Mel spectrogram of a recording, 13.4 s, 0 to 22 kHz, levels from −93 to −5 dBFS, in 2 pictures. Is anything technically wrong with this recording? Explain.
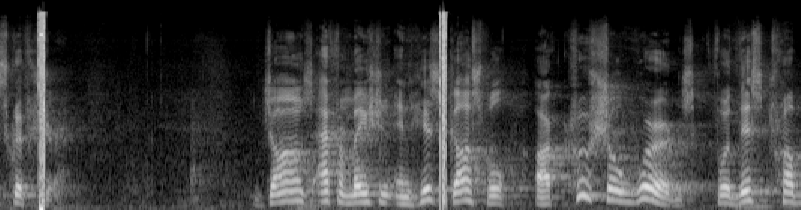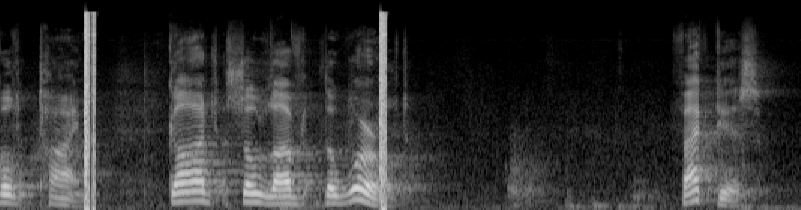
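Yes. There are uninitialised buffer bursts at 0.33, 3.67, 7.38 and 9.85 s. Blocks were played before audio was written, so leftover memory sounds as loud digital noise. Most bursts last about 46 ms, which fits a 2048-sample block, and the one at 7.38 s lasts about 93 ms, which fits a 4096-sample block.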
